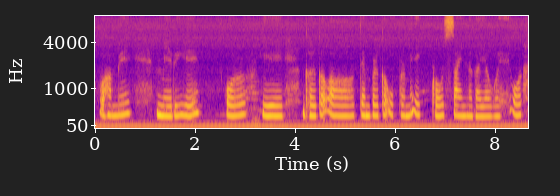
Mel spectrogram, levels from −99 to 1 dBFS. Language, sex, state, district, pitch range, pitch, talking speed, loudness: Hindi, female, Arunachal Pradesh, Papum Pare, 235-255 Hz, 245 Hz, 145 wpm, -17 LUFS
